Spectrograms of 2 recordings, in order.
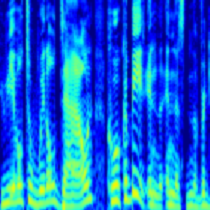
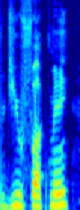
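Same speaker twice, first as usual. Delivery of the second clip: low, breathy voice. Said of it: "my sexy, uh, Buffalo Bill dance".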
